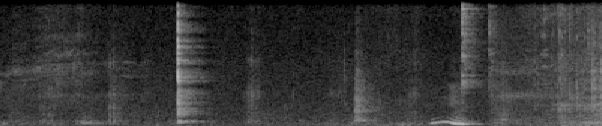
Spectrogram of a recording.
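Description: A metal knife and fork clinking against a ceramic plate as a potato fritter is cut: one sharp clink about a second in, then a few softer clinks later on.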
